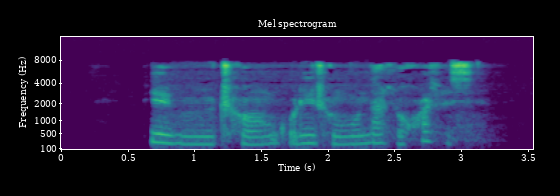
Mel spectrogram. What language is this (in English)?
Chinese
